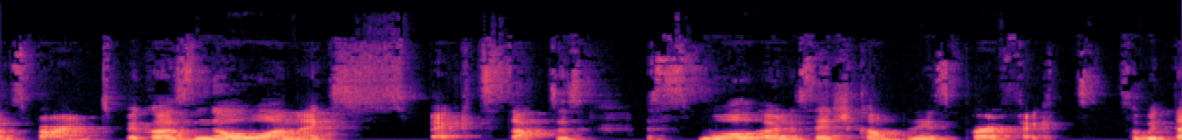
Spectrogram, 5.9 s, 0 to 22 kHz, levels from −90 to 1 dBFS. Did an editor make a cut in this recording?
no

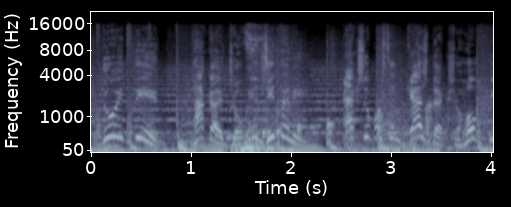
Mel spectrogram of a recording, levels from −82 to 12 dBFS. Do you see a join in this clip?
no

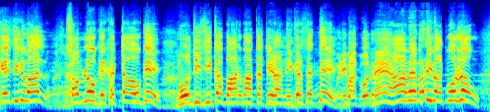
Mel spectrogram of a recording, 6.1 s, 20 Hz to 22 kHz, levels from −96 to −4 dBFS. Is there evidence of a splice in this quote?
no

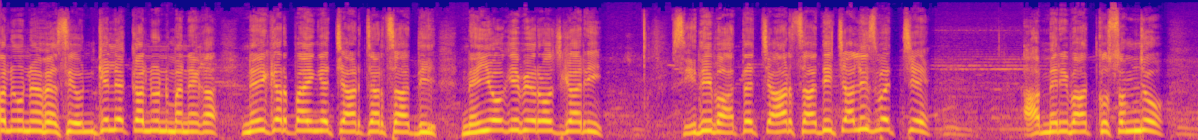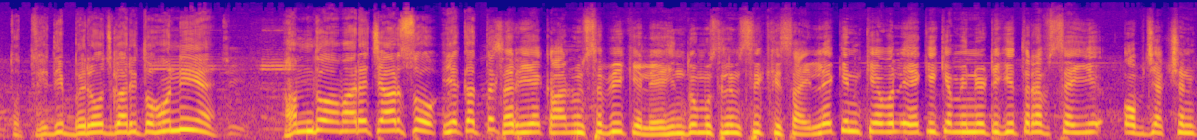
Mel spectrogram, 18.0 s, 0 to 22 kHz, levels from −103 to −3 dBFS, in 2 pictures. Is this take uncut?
yes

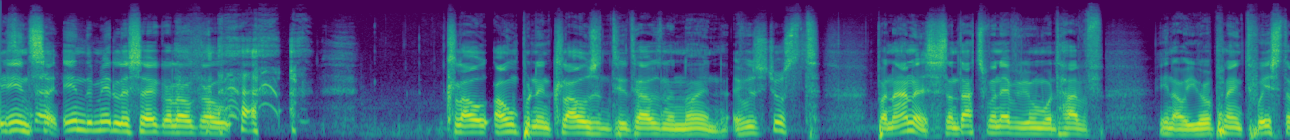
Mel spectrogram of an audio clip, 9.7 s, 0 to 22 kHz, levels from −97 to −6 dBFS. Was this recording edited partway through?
no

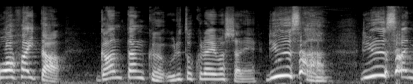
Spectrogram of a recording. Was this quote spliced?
no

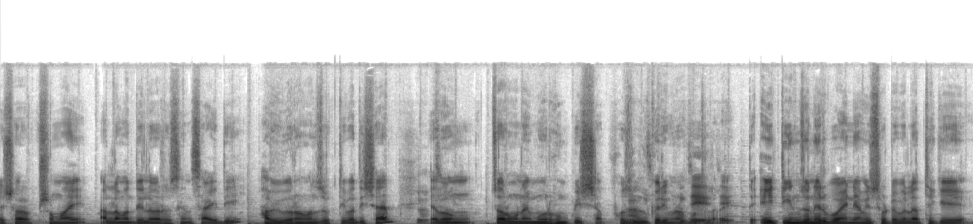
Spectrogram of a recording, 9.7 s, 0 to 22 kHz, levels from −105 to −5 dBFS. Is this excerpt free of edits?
no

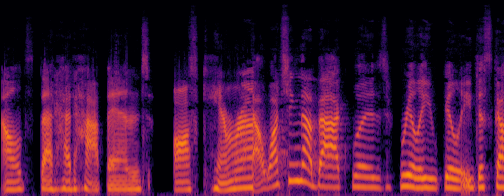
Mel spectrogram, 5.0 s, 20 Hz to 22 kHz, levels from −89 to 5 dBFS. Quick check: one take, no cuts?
no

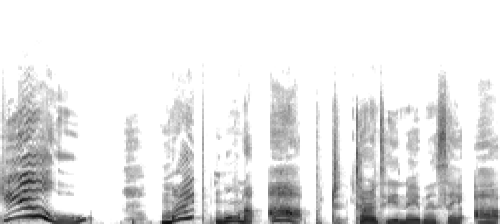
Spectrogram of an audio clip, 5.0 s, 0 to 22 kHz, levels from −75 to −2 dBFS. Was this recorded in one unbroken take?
no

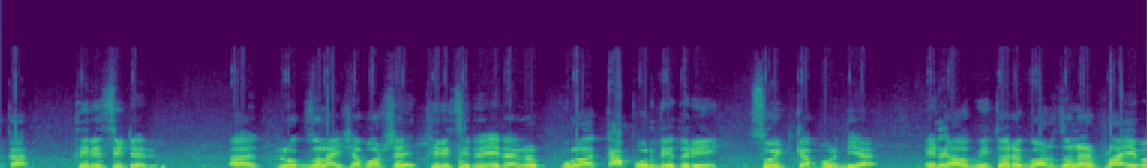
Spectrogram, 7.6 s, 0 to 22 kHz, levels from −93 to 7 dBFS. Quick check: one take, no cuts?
yes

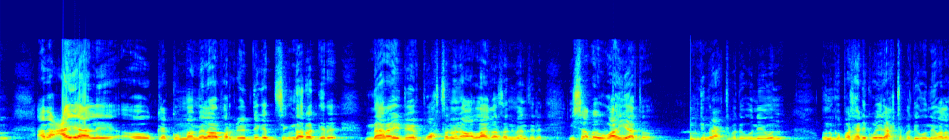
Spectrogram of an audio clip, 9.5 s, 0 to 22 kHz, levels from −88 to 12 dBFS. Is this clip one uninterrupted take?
no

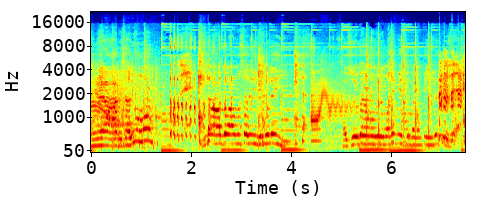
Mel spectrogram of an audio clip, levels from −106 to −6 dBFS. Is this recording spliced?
no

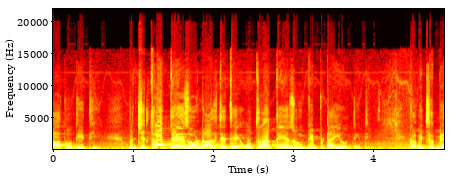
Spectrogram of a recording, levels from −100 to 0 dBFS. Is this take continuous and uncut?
yes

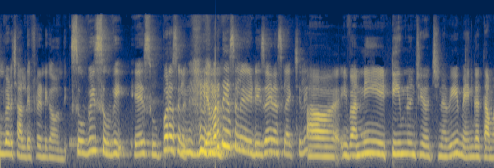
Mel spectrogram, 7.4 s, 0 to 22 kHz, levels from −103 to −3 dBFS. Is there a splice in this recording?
yes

